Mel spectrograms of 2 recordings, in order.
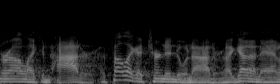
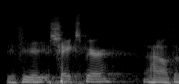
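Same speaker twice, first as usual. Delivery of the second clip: ordinary talk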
